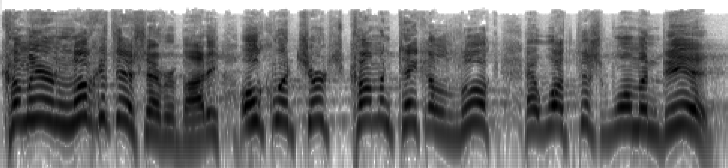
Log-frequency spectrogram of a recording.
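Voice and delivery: high, loud summons to a congregation; crying out. Retold or imitated. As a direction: call everyone over at full preaching force. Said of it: "he's crying to you and me".

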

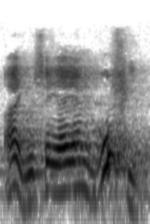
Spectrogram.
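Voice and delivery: ordinary talk, nothing marked

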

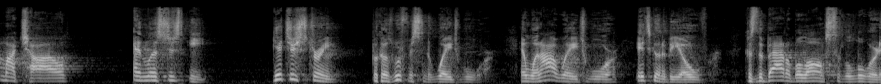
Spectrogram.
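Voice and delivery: low, unhurried reassurance; God. Acted. God to his child before waging war, relaxed. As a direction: speak low, calmly in control. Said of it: "He takes it easy".

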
